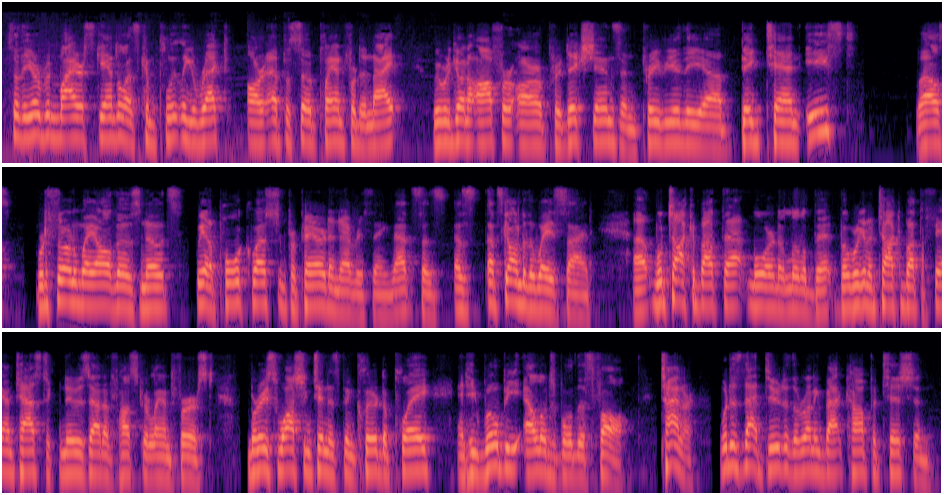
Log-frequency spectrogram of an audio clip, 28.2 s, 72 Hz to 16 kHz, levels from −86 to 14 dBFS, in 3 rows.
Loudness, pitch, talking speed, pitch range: -18 LUFS, 145 Hz, 205 wpm, 135-155 Hz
